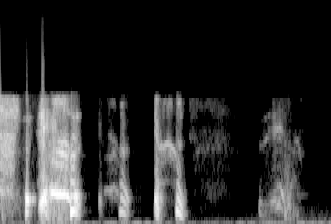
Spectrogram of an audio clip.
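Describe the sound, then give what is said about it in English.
A person with a growing tumor coughs: a loud, harsh cluster of rough coughs, then a few shorter, weaker coughs and throat-clearing sounds separated by brief pauses. “Excuse me, I have a tumor, and the tumor sizes are growing, and so the coughing is a result because of that.”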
